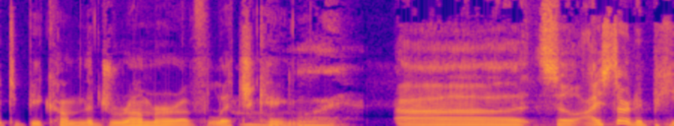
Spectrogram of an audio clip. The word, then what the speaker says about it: Lich: It's not lick, it's not lish, it's not lynch.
